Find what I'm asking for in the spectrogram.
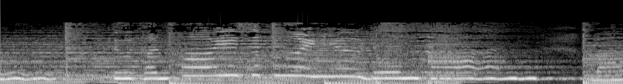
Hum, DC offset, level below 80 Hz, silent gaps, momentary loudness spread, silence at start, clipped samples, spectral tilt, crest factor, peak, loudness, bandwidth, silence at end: none; under 0.1%; -24 dBFS; none; 7 LU; 0 s; under 0.1%; -6.5 dB/octave; 10 dB; -2 dBFS; -12 LUFS; 7.6 kHz; 0 s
